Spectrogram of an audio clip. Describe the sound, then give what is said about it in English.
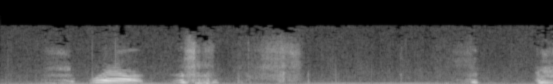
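A nose is blown with a loud, honking nasal burst, followed by a few shorter snuffling blows and sniffs, over a low steady hum. “Blow your nose and tell me why a writing fella like Will Calder suddenly comes down with writer's cramp and can't send you even a postcard.”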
